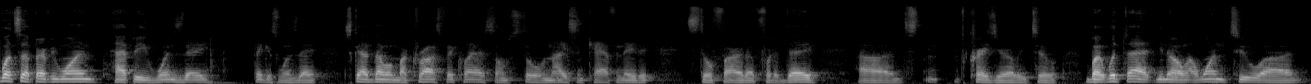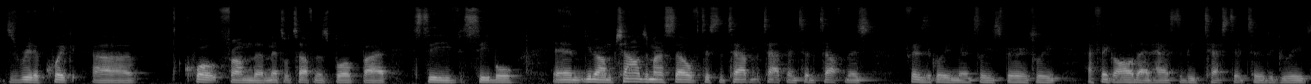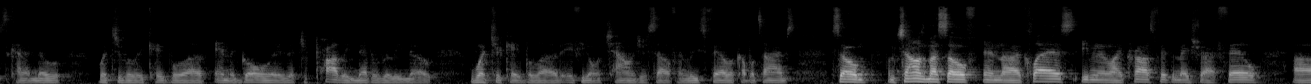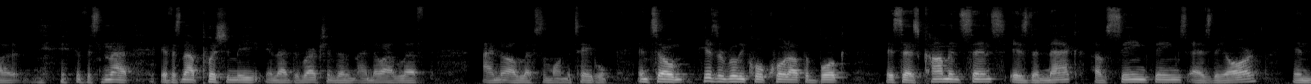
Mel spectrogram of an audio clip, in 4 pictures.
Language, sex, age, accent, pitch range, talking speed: English, male, 30-49, American, 95-110 Hz, 210 wpm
